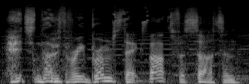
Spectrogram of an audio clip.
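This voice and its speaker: An actor playing a level-headed young student in a video game, polite and composed with a dry, teasing edge. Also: male voice, mid-range voice, measured pace, over loud music, close to an everyday voice. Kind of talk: video game character acting.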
